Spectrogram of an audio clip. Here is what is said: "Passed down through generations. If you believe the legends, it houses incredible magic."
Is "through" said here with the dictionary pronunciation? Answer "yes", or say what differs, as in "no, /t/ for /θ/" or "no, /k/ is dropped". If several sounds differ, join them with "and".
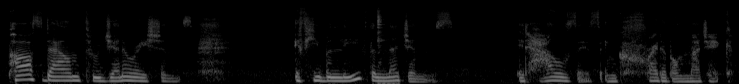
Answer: yes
